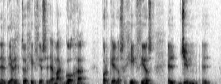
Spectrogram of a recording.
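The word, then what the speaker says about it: جحا: Bueno, en fin, que ese jim los egipcios directamente lo pronuncian como G. Entonces no dicen yuja, no dicen yuja, dicen goja, porque la U también la abren.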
